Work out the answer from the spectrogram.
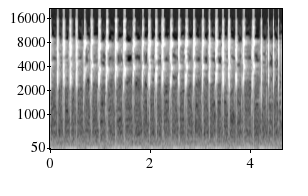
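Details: Long ngekek song of a lovebird, played as a stimulus for other lovebirds in contest: a steady stream of harsh, bright clicking notes repeated about seven times a second throughout, over a low background rumble.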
